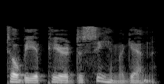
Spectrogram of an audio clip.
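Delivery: usual speaking voice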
